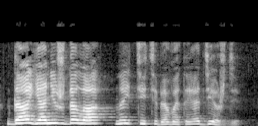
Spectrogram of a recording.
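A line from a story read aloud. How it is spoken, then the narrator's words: Loud. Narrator (Russian): Я громко сказала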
